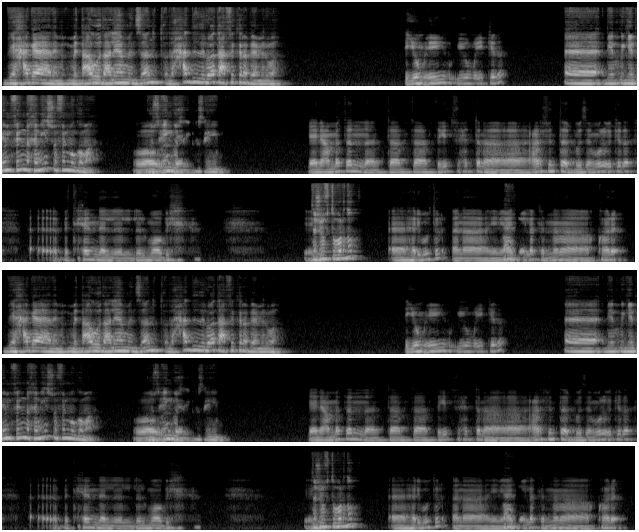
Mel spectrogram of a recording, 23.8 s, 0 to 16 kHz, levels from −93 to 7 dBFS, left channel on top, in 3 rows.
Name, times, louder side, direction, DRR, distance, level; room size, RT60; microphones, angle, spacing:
voice 1, 0.0-3.5 7.0-9.2 9.7-10.7 19.7-20.4 22.1-22.3, left 2 dB, 50° left, 6.2 m, -29 dB
voice 2, 5.0-6.3 9.6-10.3 11.8-16.1 16.3-18.4 18.7-19.0 19.7-20.0 20.7-23.7, left 2 dB, 80° left, 3.6 m, -35 dB
head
